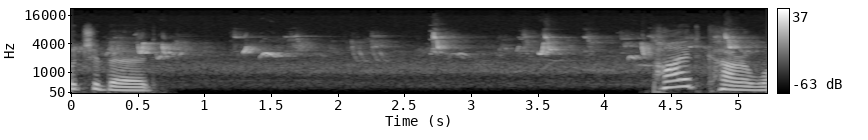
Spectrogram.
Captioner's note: birds chirping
